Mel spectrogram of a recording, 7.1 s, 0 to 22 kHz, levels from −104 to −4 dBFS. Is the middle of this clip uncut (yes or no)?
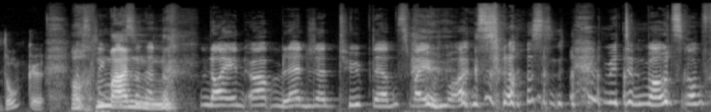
no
